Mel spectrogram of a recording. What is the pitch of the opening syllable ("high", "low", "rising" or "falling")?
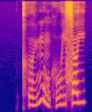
rising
